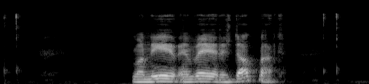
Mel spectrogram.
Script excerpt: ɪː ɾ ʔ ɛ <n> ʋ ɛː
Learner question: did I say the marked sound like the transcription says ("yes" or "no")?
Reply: yes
